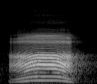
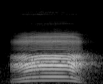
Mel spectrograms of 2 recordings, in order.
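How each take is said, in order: First: The vowel is produced at the front of the mouth. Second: The vowel is produced at the front of the mouth.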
